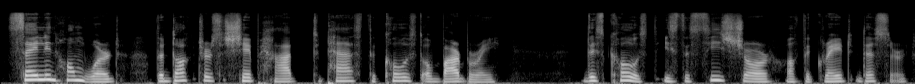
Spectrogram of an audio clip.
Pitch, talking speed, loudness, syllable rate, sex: 150 Hz, 140 wpm, -20 LUFS, 4.0 syllables/s, male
